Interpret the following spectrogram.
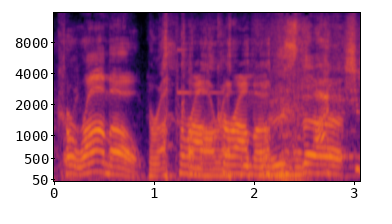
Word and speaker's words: Karamo: Kamara. Karamo.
